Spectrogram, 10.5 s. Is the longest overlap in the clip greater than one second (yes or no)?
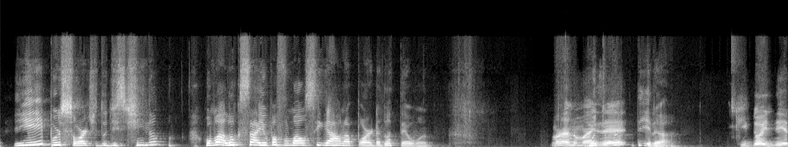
no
